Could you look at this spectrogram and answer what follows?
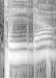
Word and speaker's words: Teila: Alors, Taïla, c'est bien prononcé? C'est Teila. Teila, voilà. Exactement.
